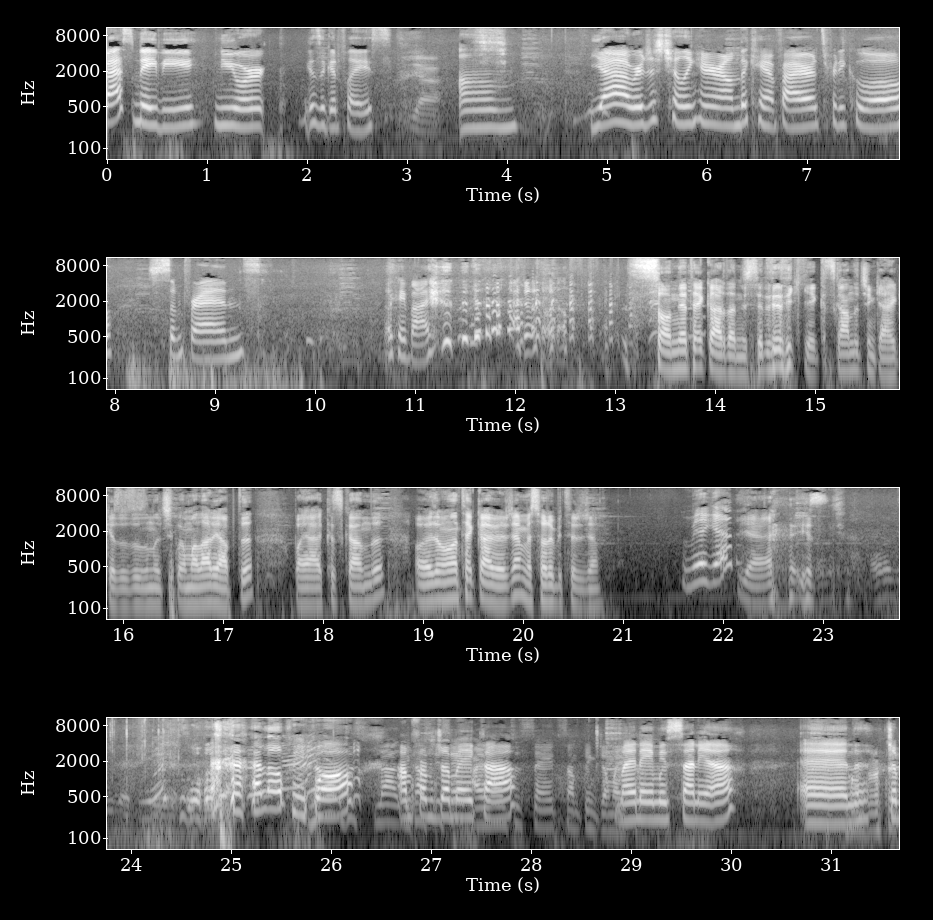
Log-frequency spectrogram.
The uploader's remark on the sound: We recorded this podcast while enjoying around the fire with my friends in the state of Wisconsin in the USA. It is a very short but concise recording.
